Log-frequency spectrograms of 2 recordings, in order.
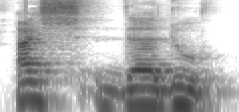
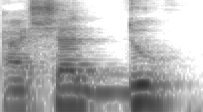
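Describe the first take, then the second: First: The two d sounds are separated by a vowel. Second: The two d sounds merge into one doubled d. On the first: This is the underlying form before assimilation. "it's actually supposed to be like this" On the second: This is the actual form after assimilation. "merge the two dals together"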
